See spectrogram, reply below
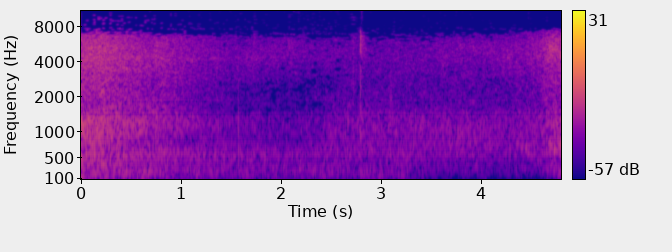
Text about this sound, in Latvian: Tie vīļņi jau viņu met ārā.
